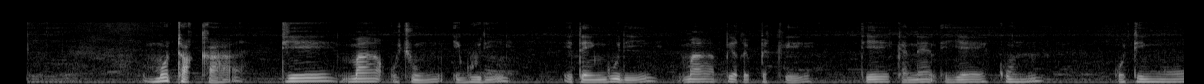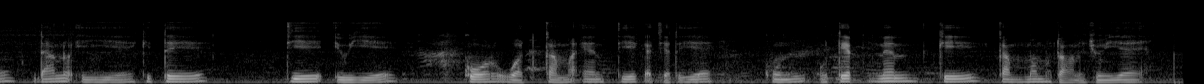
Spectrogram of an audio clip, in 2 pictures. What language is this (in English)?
Acoli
